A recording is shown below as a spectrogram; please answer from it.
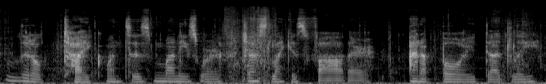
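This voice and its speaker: A man voicing a gruff, blustering suburban father in a storybook reading. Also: mid-range voice, a little slow, background noise, pitched above the performer's own voice, close to an everyday voice. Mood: proud, chuckling.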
